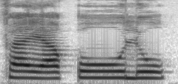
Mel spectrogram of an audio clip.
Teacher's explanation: کلمت فیقول میں حرف القاف کی ادائیگی زبان کے جڑ اور تالو کے نرم حصے سے ہے. کیونکہ قاف حروف التفخیم میں سے ہے تو ہم یہ حرف کو موٹی آواز میں پڑھیں گے. آخری میں حرف اللام پہ پیش ہے تو ہمیں پیش کو ظاہر کرنا ہے.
